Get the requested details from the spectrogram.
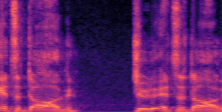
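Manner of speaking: ordinary talk, nothing marked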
